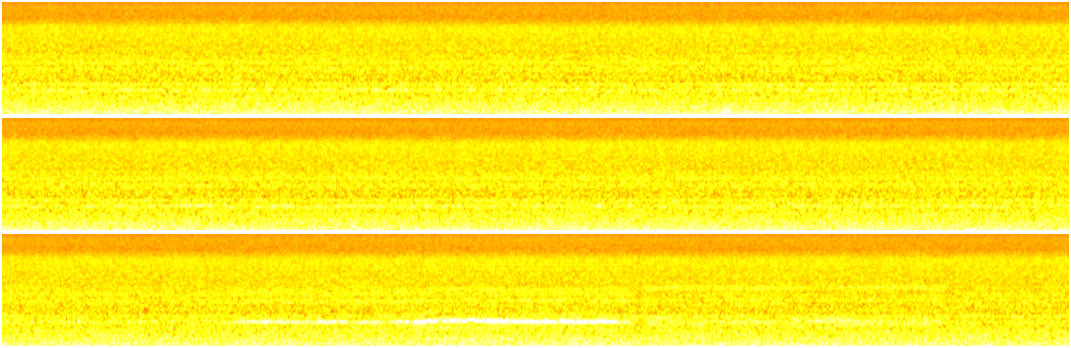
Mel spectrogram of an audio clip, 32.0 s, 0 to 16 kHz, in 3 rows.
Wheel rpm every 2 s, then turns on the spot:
70, 70, 70, 60, 70, 70, 70, 70, 60, 70, 70, 70, 70, 60, 70, 70.
none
